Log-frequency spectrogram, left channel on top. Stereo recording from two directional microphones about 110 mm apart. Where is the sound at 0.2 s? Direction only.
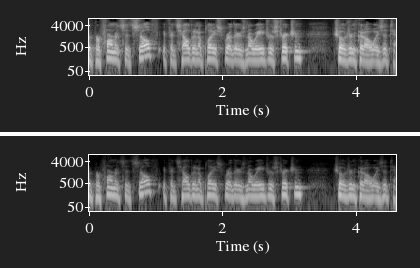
15° left (ahead or behind).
